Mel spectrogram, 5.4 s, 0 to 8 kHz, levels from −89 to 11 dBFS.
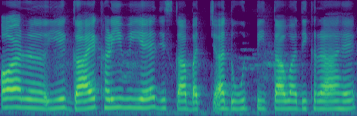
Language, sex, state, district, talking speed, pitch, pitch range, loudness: Hindi, female, Chhattisgarh, Korba, 155 wpm, 205 Hz, 200-225 Hz, -17 LUFS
